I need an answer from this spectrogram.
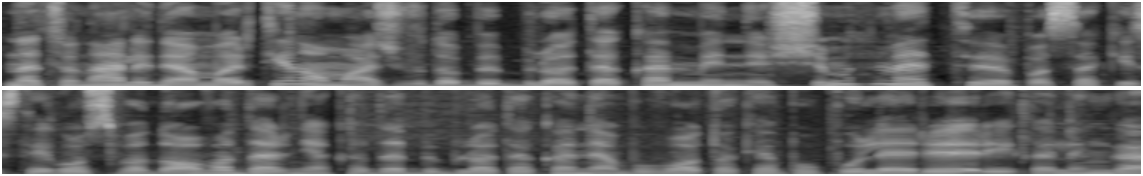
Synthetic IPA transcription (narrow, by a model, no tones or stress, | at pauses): nɐt̪ʲionɑːlʲɪnʲemɐɾʲt̪ʲiːnoːmɑːʒʲʋʲɪd̪oːbʲɪbʲlʲoːt̪ʲɛkɐmʲɪnʲɪʃʲɪmt̪ʲmʲɛt̪ʲɪpɐsɑkʲiːst̪ɐɪɡoːsʋɐd̪oːʋoːd̪ɐrnʲiɛkɐd̪ɐbʲɪbʲlʲoːt̪ʲɛkɐnʲɛbʊʋoːt̪oːkʲɛpoːpʊlʲɛɾʲɪɾʲɛɪkɐlʲɪŋɡɐ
